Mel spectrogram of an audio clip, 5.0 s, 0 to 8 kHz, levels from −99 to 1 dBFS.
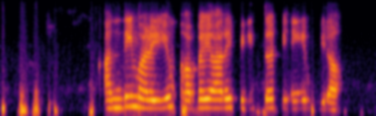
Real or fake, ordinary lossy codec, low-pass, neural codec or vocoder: fake; Opus, 16 kbps; 7.2 kHz; codec, 24 kHz, 0.9 kbps, WavTokenizer, medium speech release version 2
